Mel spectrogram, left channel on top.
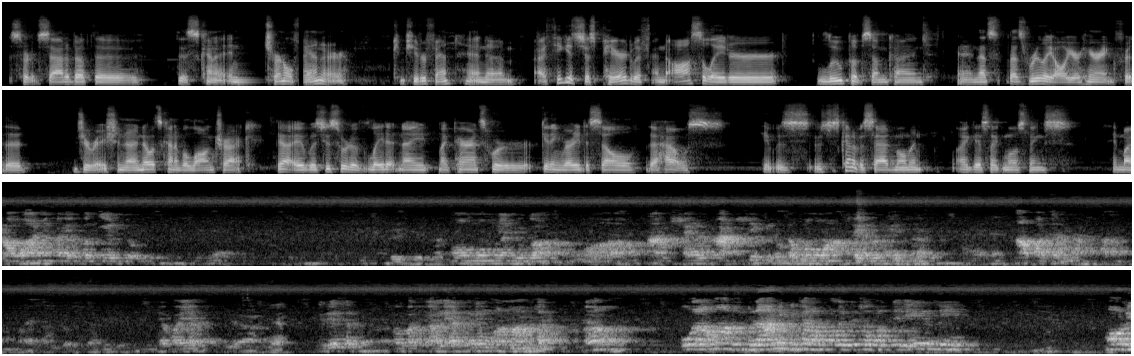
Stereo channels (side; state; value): both; different; correlation 0.00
